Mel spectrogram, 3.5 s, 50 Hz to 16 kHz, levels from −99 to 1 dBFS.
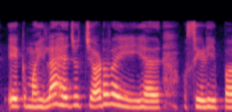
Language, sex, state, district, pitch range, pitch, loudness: Hindi, female, Jharkhand, Garhwa, 220-285 Hz, 240 Hz, -13 LUFS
